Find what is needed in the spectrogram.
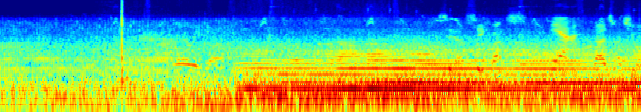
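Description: A single crisp click of a golf club striking a ball about a second in. About two seconds in, a steady engine drone starts up and runs on, louder than the rest.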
